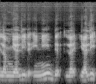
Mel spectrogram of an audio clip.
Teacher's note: Dal tersebut akan dibaca dengan lantunan yang rendah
